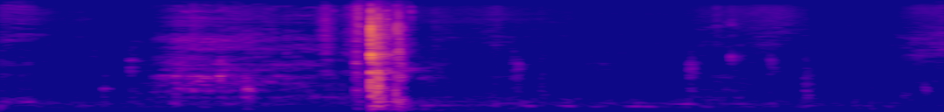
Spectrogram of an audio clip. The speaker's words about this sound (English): I don't know whether you can hear me chewing the grapes, but I'm going to just pause this uh, clip right now. Enjoy these things properly. I don't want everybody to just hear me chewing them throughout this thing.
